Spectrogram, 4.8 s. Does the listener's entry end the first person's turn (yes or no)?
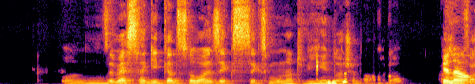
no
